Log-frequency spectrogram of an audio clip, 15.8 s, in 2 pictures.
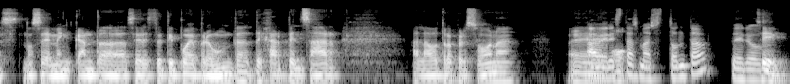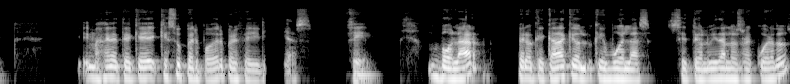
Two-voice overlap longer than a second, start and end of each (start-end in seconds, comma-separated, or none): none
